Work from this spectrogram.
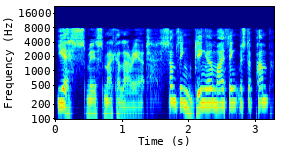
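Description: A man voicing a flustered, nervous young postmaster who talks meekly with a jumpy, raised pitch. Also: very animated, moderate pace, darkish tone, dry recording, highs cut off. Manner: flustered, meek, pitch jumping high.

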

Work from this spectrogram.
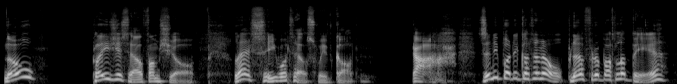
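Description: A man's voice: high-pitched, wildly swooping pitch, normal speed, no room sound, clean studio sound, voice pushed up, exaggerated voice. Nanny Ogg, a chatty rustic old woman, put on by a man. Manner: homely and rustic. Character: cheerful earthy old countrywoman, chatty and blunt.

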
